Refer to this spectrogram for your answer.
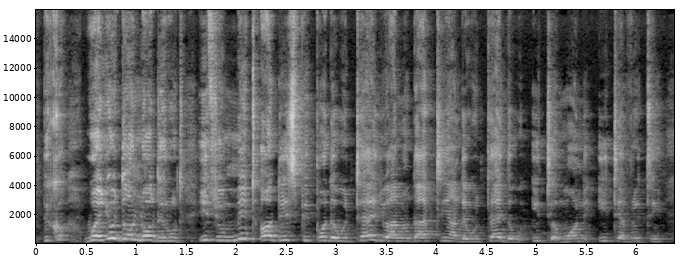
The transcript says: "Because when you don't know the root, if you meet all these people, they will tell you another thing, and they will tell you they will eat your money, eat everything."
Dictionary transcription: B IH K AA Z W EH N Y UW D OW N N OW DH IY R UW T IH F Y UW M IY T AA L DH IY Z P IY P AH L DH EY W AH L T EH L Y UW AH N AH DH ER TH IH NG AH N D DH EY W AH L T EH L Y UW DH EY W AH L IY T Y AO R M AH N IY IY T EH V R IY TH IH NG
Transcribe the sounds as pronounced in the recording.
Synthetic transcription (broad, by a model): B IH K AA W EH N Y UW D OW N N OW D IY R UW T IH F Y UW M IY T AA L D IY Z P IY P AH L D EY W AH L T EH L Y UW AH N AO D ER T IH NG AH N D EY W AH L T EH L Y UW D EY W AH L IY T Y AO M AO N IY IY T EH V R IY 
